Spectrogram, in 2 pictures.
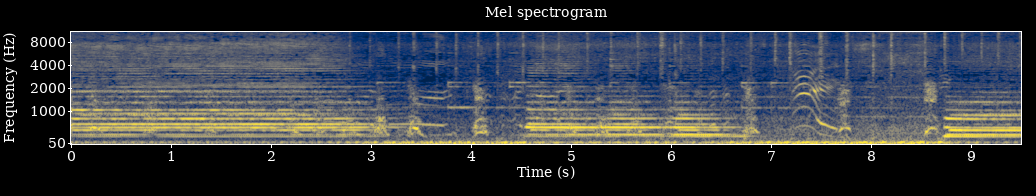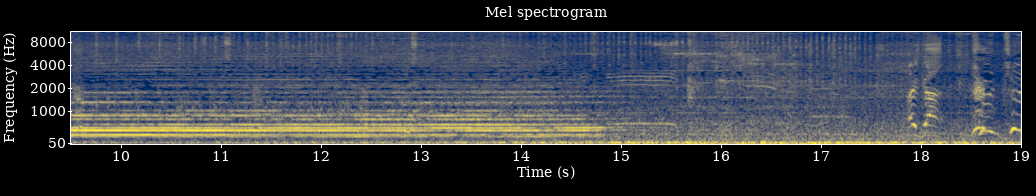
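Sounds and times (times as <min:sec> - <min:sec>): locomotive horn chord: 0:00.0 - 0:07.2, 0:08.6 - 0:15.6
freight train rumbling past: 0:00.0 - 0:19.0.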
